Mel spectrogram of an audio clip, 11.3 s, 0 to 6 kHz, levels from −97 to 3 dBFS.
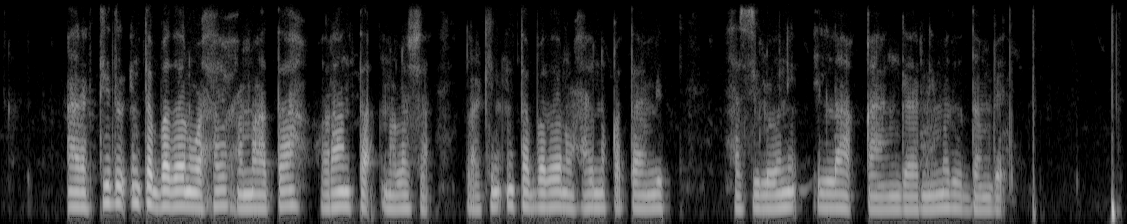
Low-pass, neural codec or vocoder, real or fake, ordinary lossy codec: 5.4 kHz; none; real; Opus, 32 kbps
